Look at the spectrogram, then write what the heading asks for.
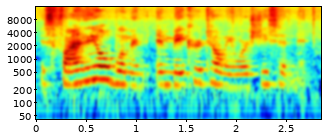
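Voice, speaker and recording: A little girl acts out a greedy, lonely storybook thief, urgent and demanding. The voice is high, and picked up from a little distance. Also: quick pace, a little hiss or hum, lightly acted. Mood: scheming. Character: impatient, greedy thief, a shriveled lonely man.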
